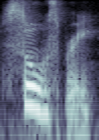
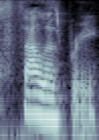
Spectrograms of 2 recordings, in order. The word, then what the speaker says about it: Salisbury: And number 20, we have Salisbury. Salisbury. Not Salisbury. Here we don't pronounce the L, we just say Salisbury.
